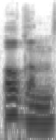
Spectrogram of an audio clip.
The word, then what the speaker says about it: Ogham: in Ireland, which are the Ogham stones or Ogham stones, depending on your how modern you want your pronunciation to be.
